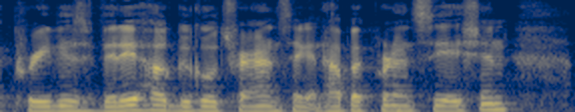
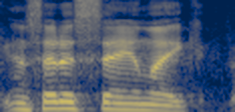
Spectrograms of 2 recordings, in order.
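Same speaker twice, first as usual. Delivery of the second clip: ordinary talk, nothing marked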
